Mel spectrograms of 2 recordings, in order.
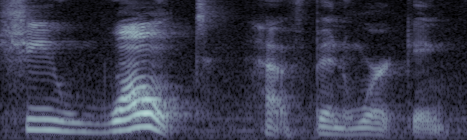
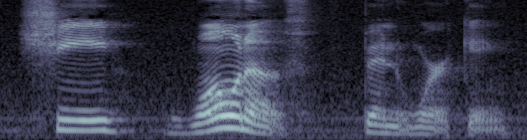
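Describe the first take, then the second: First: The word 'have' is said fully after 'won't'. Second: The word 'have' is reduced onto 'won't'. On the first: "we could say she won't have been working" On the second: "you can contract will not have"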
